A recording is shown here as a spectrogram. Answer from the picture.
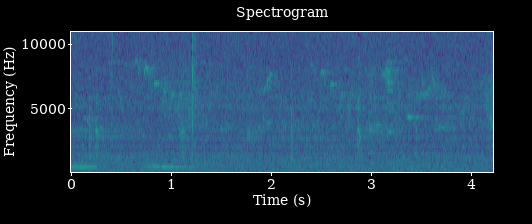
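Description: Birds calling over steady outdoor background noise: two short, low, slightly falling calls in the first second, then faint high chirps scattered throughout.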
